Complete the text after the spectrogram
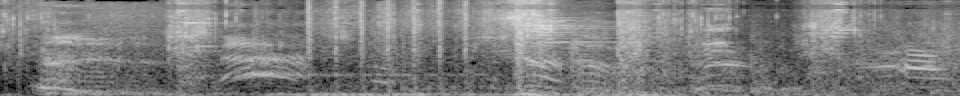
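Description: A blade swishes and strikes flesh with wet thuds.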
